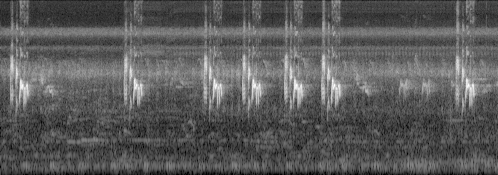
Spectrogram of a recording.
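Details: Over ten seconds a sooty-headed bulbul gives six brisk descending chirp phrases at uneven intervals, a few nearly back to back. The call serves to bring other bulbuls in; a soft low hum runs underneath.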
